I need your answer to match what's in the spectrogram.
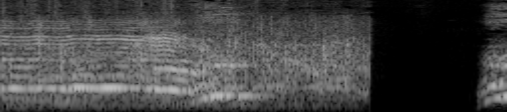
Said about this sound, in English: Please shut up. Shut up. No reason to bark.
